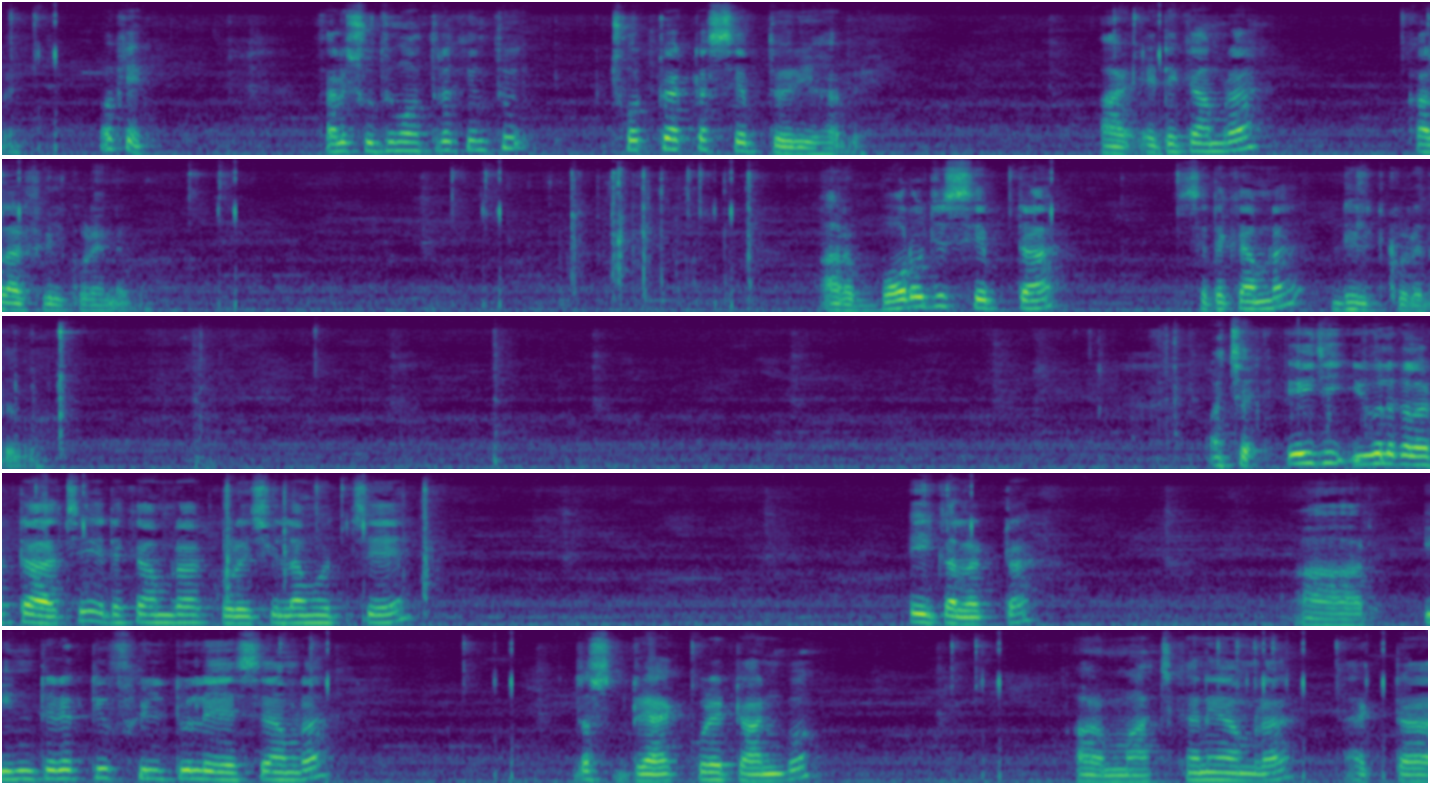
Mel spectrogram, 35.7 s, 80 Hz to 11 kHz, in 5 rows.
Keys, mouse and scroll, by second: 5.6 click, 8.1 right click, 8.8 scroll down 1, 9.4 click, 10.1 ctrl+z, 10.6-14.5 alt+drag, 14.5 Delete, 16.3 scroll down 1, 17.2 scroll up 1, 18.8 scroll down 1, 19.8 scroll up 1, 21.6 alt+click, 27.4-27.7 scroll up 1, 30.0 click, 30.0-35.6 drag.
